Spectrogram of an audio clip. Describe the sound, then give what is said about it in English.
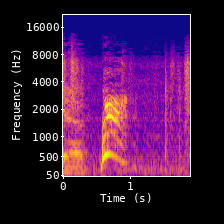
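A voice lets out a single loud, harsh squawk imitating a parrot dragon, a short rising-then-falling screech, with brief bits of talking just before and after. “Oh, did I not mention he's a parrot? He's a parrot dragon.”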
